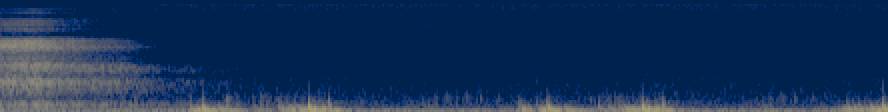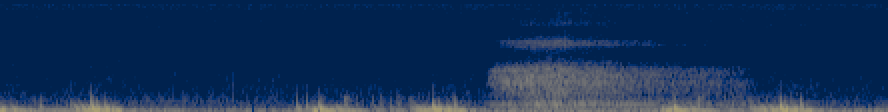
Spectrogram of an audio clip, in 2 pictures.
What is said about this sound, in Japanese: でも、もしこうやって密着して鼓動を伝え合うのがあの人とだったら、少し緊張するかもしれないけど、きっとすごく幸せかも。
